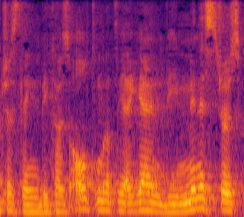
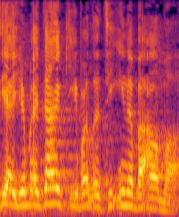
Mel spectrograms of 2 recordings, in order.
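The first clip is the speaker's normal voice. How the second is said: high, louder brush-off in an acted argument; dismissive protest; 7 semitones higher, 4 dB louder than usual. Bilam arguing back at his donkey, dismissively protesting. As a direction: concede it, then wave it away.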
